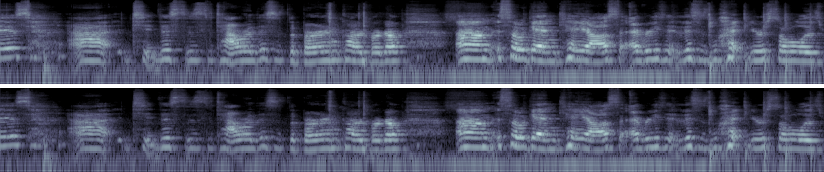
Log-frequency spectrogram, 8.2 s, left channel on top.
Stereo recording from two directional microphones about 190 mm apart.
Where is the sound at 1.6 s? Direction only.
30° left (ahead or behind).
